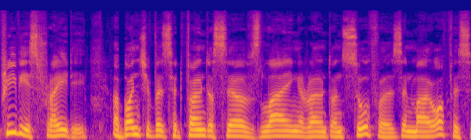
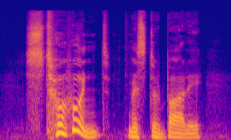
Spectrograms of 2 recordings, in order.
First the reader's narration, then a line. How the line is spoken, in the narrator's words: he laughed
